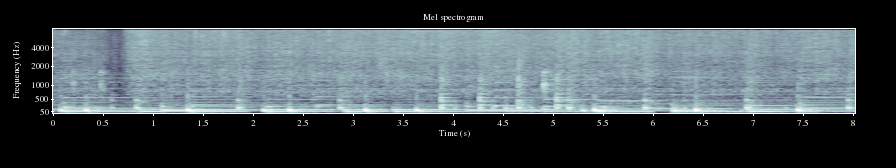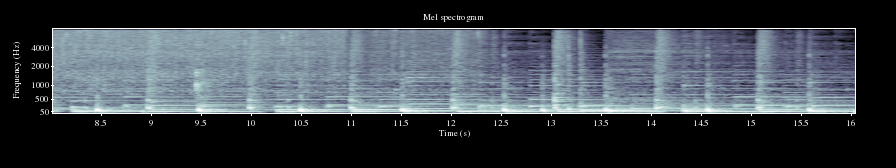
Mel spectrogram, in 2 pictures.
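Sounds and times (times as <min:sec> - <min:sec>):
spatula stirring in pan: 0:00.0 - 0:12.3
chicken sizzling in oil: 0:00.0 - 0:12.5
background music: 0:00.0 - 0:16.0.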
